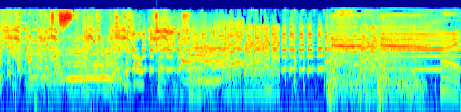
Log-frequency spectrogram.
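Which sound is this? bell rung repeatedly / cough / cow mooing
cow mooing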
